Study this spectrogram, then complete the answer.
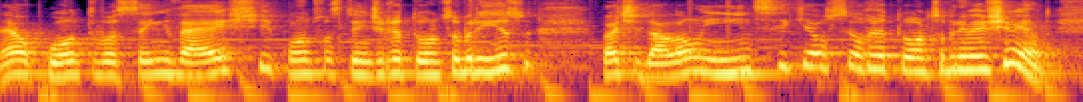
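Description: Over music in the background, a man talks at a very fast pace in a high pitch with ordinary pitch variation. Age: 30s. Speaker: digital marketing entrepreneur. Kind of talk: interview.

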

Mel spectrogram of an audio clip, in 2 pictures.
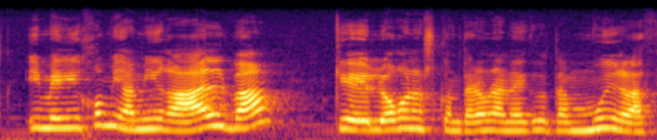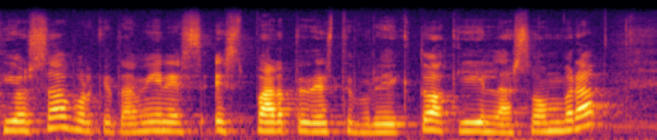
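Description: Music plays in the background. A woman speaks at a high pitch. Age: 20s. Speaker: podcast host. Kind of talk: casual interview.

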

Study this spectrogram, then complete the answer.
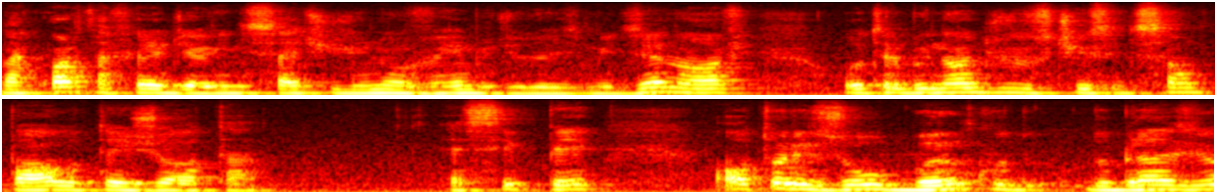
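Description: A man with a Brazilian accent speaks at a moderate pace and a fairly high pitch, somewhat breathy, with a dark, mellow tone, fairly even intonation and audible room echo. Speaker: crypto news podcast host. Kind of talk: casual news commentary; reading news articles aloud. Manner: halting, many filler hesitations.

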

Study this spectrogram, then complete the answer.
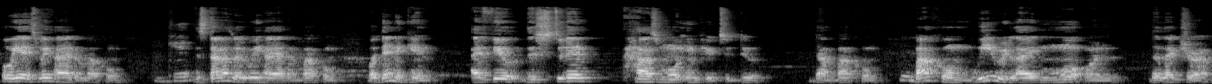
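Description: In a Nigerian accent, a man speaks at a moderate pace with a fairly low pitch and ordinary pitch variation. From Nigeria, Kogi State. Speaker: engineering student. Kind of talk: casual chat.

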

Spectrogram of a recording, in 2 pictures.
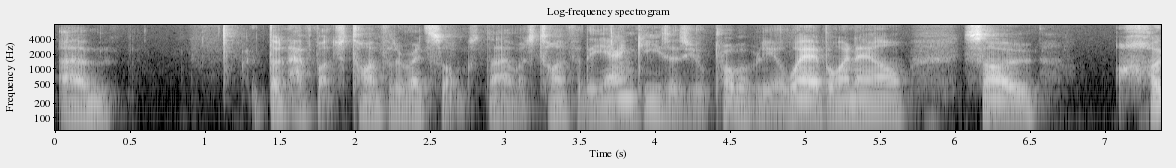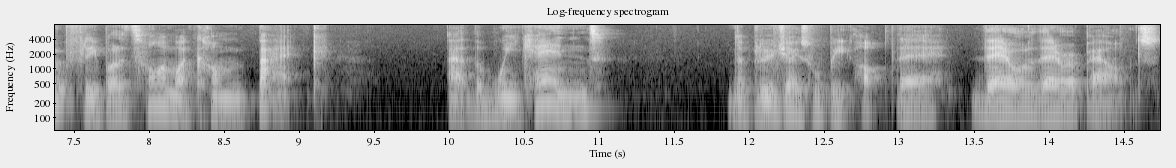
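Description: A man in a British accent speaks at a moderate pace and a fairly low pitch, his tone animated, his pitch variation ordinary, and his pauses long and frequent. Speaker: baseball podcaster. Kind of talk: solo podcast commentary. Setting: YouTube video podcast. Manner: animated, excitable.

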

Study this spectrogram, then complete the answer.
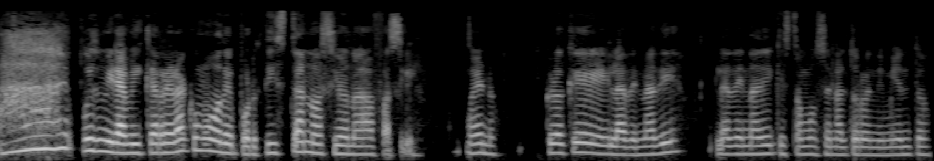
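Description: Recorded with a dry, close sound and no echo, a woman with an unremarkable speaking voice talks at a medium pitch and a fairly quick pace. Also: ordinary pitch variation. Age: 20s. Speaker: national team gymnast. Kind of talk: interview.

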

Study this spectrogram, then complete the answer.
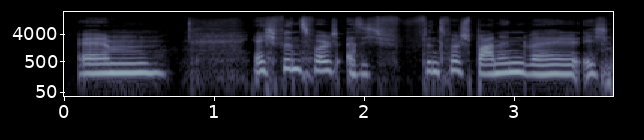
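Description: In a Bavarian accent, a woman speaks at a medium pitch and a moderate pace, the sound dry and close with no echo. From Bavaria, Germany. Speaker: wedding photographer. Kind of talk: casual chat.

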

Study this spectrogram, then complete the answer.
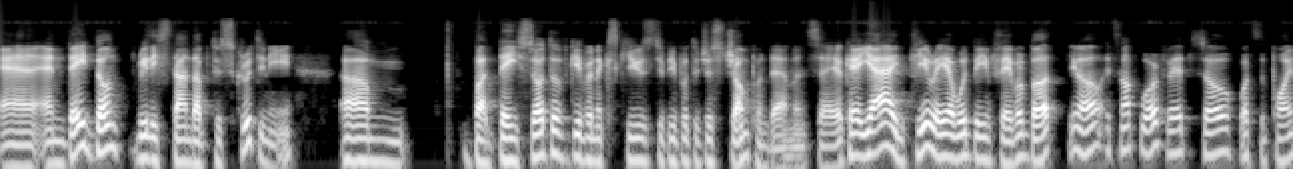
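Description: A man with an Italian accent speaks at a moderate pace and a medium pitch. His intonation is lively, and his loudness swings widely. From Italy. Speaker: transport researcher. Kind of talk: interview. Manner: halting, many repetitions and fillers.

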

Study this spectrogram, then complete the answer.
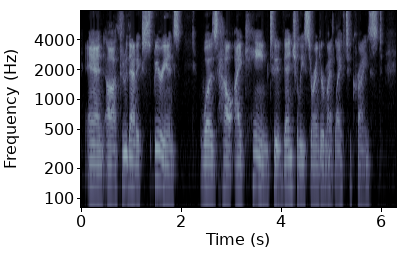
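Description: A man speaks in an American accent with a bright, sharp tone. His intonation stays monotone and flat. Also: medium pitch for a man, fairly slow pace. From US West, San Jose, California. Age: 30s. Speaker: guest sharing faith testimony. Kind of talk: testimony; motivational charge.

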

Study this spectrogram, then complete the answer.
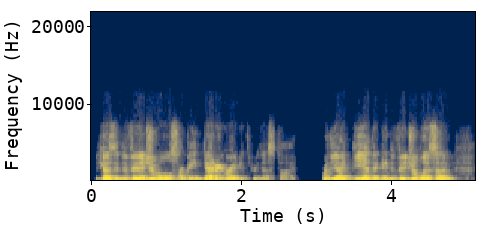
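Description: Here is a man with a plain, everyday voice and a fairly high pitch. He keeps a moderate pace and ordinary pitch variation. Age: 60s. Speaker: psychic astrologer. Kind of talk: interview. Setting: video call.

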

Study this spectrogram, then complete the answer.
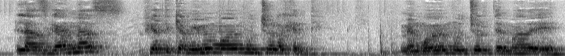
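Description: High pitch from a man, with audible room echo and noticeable background noise. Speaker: podcast co-host. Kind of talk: casual chat.

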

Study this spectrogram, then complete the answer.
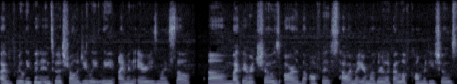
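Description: In a normal speaking voice, a woman with an American accent talks at a moderate pace, her pitch fairly high and her intonation fairly even. Loudness stays very even with hardly any pauses, and the sound is dry and close with no echo. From Glendale, Southern California. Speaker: student podcast co-host. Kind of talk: scripted podcast intro.

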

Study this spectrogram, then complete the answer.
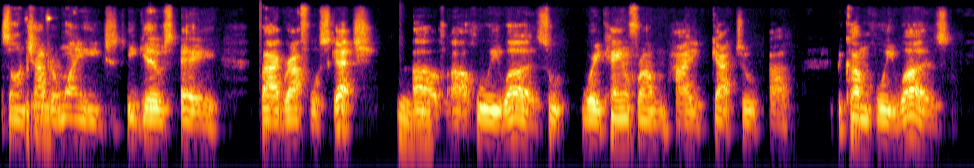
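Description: A man's very deep, low voice with an American accent, ordinary pitch variation and a moderate pace. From Washington, D.C. area. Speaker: bookstore co-owner. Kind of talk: casual interview.

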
